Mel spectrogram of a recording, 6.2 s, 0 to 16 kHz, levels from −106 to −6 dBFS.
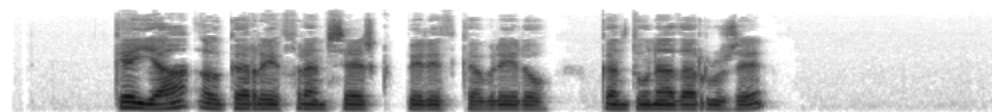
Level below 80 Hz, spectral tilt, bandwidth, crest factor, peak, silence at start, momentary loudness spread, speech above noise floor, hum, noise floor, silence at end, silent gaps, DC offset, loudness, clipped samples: -74 dBFS; -6 dB/octave; 9.8 kHz; 18 dB; -4 dBFS; 0.7 s; 9 LU; 58 dB; none; -79 dBFS; 1.45 s; none; under 0.1%; -22 LUFS; under 0.1%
